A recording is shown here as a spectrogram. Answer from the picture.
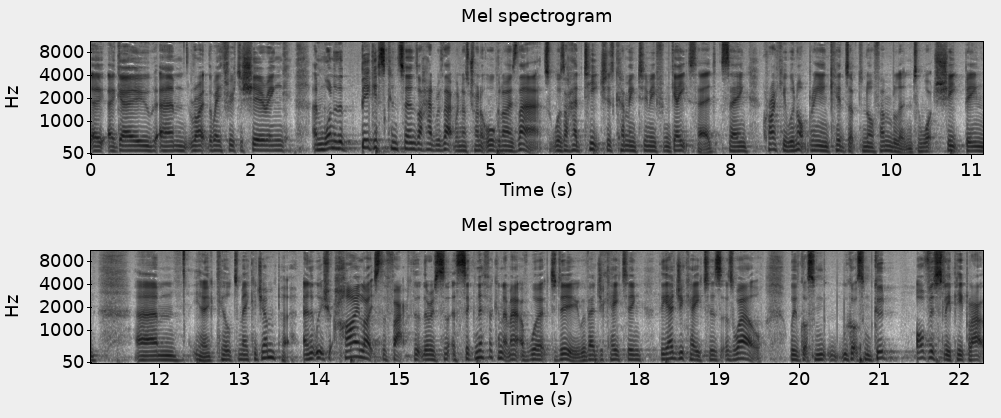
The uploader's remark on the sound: The Farmers Weekly Question Time event at the Great Yorkshire Showground. Recorded in front of a live studio audience.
